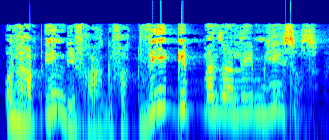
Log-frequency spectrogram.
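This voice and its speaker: Husky, dramatic testimony preacher man. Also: very high voice, wildly swooping pitch, moderate pace. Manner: dramatic storytelling, acting out dialogue with swings from loud to hushed. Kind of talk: testimony sermon.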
